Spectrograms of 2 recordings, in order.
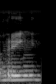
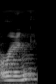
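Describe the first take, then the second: First: The R is a rolled, ringing Swedish R. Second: The R is an American-style English R.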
